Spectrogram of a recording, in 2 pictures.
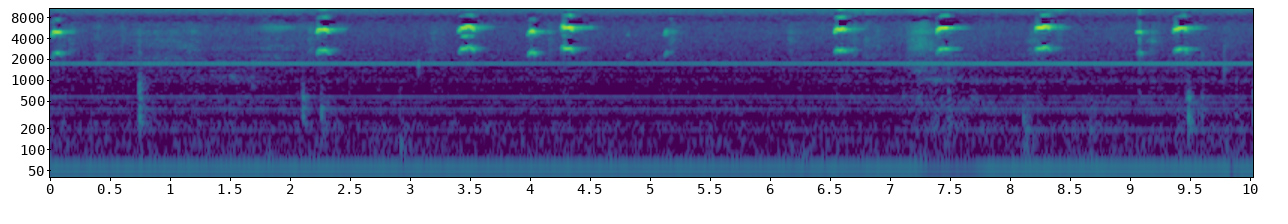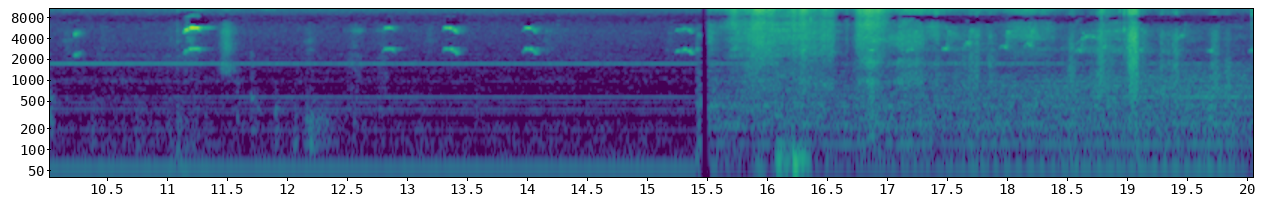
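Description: Newly hatched quail chicks peeping: short, high peeps at irregular intervals, roughly one a second, over a steady hum. About three-quarters of the way through, the peeps give way to a rustling, handling noise with a few knocks.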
